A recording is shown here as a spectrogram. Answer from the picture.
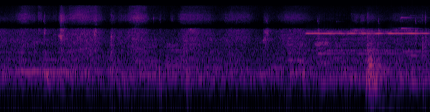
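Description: Electronic sounds of a skill game machine over room noise. About three seconds in a steady high electronic tone starts and holds, as the machine comes up with a win, with a short thump just before the end.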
